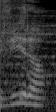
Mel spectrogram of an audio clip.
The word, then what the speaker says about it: Vita: call me Vita. The V 牙 is 齿要 pronounced 轻 by 轻 Vi- 咬一下嘴。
